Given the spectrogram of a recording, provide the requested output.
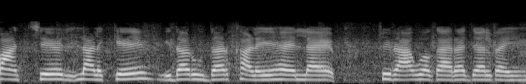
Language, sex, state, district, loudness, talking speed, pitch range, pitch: Hindi, female, Bihar, Patna, -14 LUFS, 135 wpm, 215-235 Hz, 220 Hz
